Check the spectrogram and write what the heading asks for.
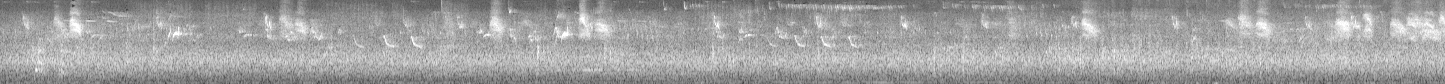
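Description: Birds chirping and calling: many short, high chirps and quick sweeping notes, scattered throughout over a steady background hiss.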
